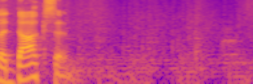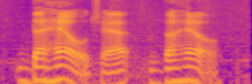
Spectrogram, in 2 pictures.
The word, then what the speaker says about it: dachshund: Yeah, I always thought that it was a dashend, but I guess it's not. I guess it's not a freaking dashend, and it's a dachshund.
